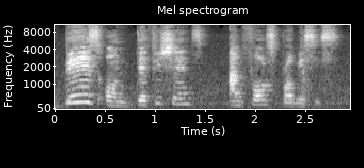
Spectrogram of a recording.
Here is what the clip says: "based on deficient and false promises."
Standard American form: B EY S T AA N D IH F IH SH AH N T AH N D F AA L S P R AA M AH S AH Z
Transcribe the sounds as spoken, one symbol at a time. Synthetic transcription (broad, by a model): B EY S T AA N D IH F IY SH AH N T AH N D F AA L S P R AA M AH S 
